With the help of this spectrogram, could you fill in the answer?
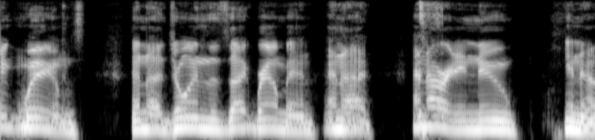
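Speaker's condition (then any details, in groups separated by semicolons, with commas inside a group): ALS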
